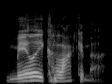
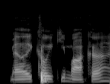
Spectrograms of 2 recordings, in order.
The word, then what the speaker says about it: Mele Kalikimaka: Next we have Underneath the Tree against Mele Kalakima. I've never heard it pronounced that way. Okay. Say it one more time. Molly Kalikimaka. Yeah. Mele Kalikimaka against Underneath the Tree.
